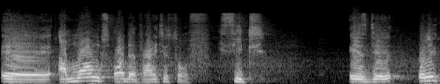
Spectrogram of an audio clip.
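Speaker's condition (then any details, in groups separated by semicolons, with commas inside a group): No condition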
